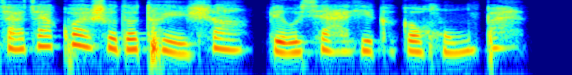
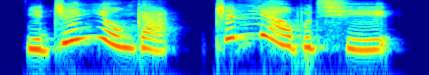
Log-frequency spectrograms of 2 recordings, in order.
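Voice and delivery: excited praise; 6 semitones higher than usual. Acted. Little toad praises grandpa, high excited voice. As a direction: gush over grandpa's bravery. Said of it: "他叫道".

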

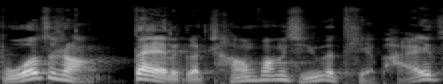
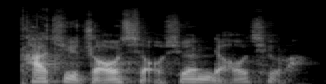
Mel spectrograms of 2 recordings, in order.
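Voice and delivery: ordinary delivery

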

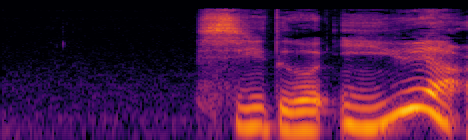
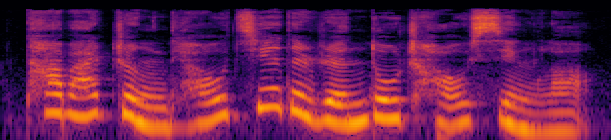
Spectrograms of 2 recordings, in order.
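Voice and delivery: ordinary delivery, nothing marked

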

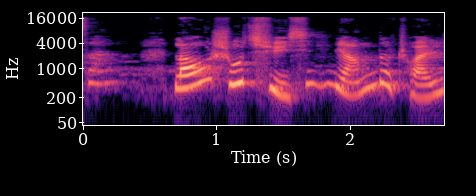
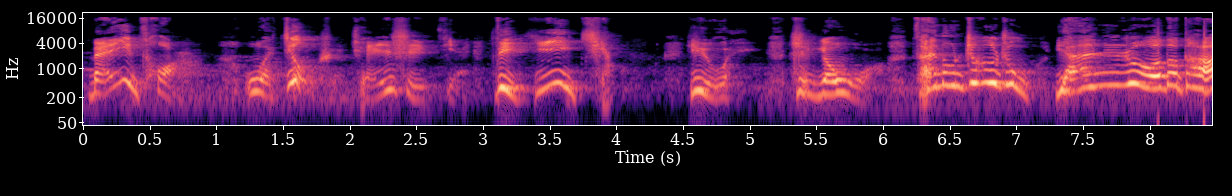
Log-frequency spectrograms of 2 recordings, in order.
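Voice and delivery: ordinary delivery, nothing marked

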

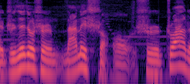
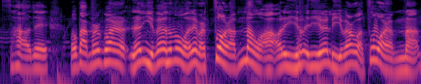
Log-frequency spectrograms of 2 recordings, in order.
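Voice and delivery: mock exasperated rant, a bit higher; retold angry outburst; 6 semitones higher than usual. Doctor fed up with the patient tugging his coat, mild mock anger. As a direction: play the doctor losing his temper, half-acted. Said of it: "后来那个大夫急了".

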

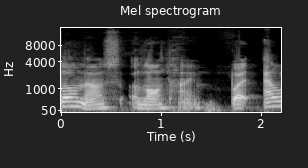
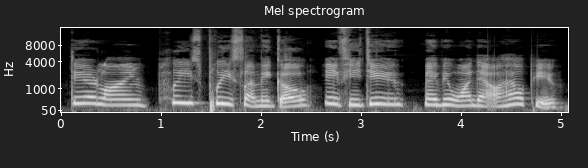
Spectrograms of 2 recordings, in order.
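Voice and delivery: high, insistent mouse pleading; begging little mouse; 10 semitones higher, 4 dB louder than usual. A narrator's reading. Mouse bargaining with the lion for his freedom, begging. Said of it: "kept talking and begging".

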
